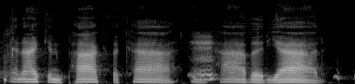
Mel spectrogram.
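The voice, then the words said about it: Exaggerated Boston accent. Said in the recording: “say something in that accent because I'm not an American and that's like very famous accent ... I am from Boston”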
